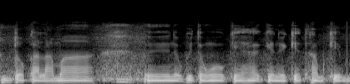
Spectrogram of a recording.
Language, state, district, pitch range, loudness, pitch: Kokborok, Tripura, West Tripura, 85-90 Hz, -18 LUFS, 90 Hz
